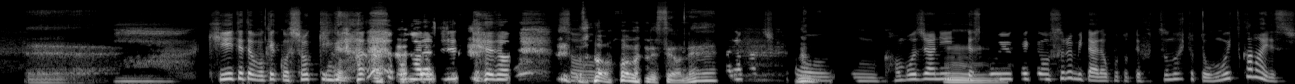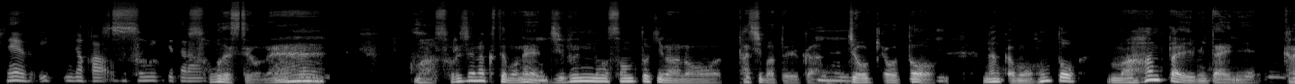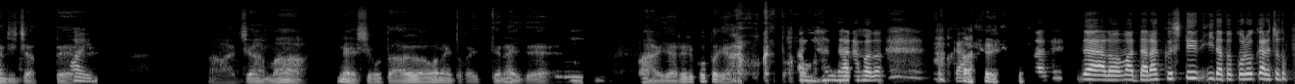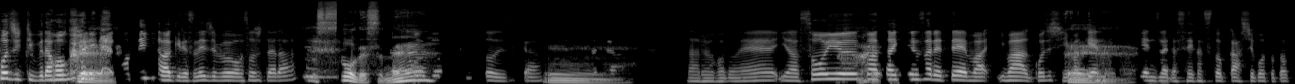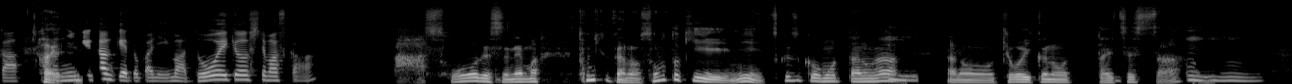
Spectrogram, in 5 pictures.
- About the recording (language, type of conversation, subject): Japanese, podcast, 旅をきっかけに人生観が変わった場所はありますか？
- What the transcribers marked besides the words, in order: laughing while speaking: "ショッキングなお話ですけれど"; giggle; laughing while speaking: "そうなんですよね"; unintelligible speech; other background noise; laughing while speaking: "やろうかと。はい"; laughing while speaking: "方向に持ってきたわけですね、自分を、そしたら"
